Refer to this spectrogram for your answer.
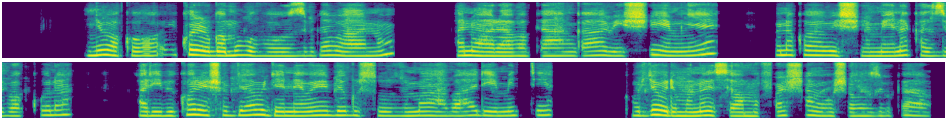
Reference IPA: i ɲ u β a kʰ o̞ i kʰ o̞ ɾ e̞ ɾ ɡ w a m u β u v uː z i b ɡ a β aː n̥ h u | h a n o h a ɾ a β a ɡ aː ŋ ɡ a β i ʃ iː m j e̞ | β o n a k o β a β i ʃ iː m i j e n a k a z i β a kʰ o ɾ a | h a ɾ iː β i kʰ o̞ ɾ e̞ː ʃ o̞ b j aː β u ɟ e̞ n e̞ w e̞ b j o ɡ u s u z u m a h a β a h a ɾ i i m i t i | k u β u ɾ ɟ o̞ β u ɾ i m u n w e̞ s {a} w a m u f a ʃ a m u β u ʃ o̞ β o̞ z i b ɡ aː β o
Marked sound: incorrect: e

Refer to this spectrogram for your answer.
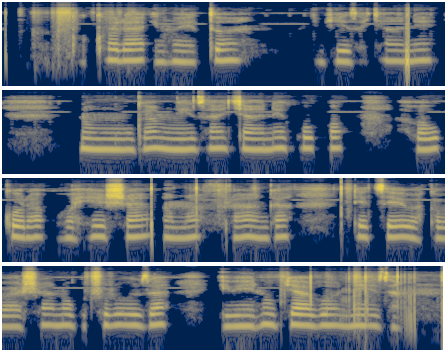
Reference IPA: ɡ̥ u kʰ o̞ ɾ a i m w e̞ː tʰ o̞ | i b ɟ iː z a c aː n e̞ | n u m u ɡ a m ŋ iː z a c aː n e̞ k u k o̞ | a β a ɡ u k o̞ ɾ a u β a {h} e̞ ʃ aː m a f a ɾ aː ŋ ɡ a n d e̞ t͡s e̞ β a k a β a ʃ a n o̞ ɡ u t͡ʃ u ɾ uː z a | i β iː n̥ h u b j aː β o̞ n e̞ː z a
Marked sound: correct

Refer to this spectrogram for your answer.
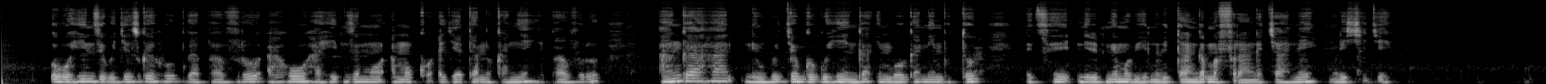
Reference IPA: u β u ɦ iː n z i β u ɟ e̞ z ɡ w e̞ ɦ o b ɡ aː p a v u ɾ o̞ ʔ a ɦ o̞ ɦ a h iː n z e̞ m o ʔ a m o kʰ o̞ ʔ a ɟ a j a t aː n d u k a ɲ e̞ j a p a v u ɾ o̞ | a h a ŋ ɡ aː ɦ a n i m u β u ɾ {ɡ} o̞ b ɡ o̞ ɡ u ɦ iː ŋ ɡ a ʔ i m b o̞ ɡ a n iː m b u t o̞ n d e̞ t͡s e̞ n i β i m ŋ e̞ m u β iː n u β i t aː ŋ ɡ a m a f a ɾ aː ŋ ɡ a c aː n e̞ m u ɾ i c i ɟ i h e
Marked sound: incorrect: ɟ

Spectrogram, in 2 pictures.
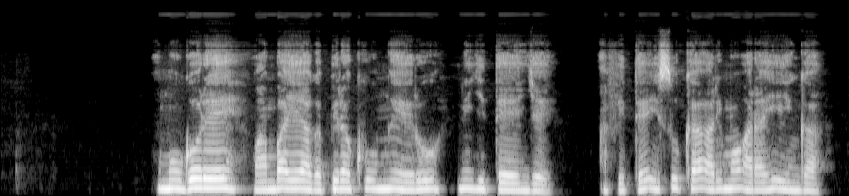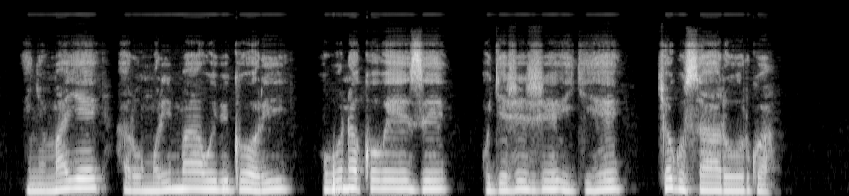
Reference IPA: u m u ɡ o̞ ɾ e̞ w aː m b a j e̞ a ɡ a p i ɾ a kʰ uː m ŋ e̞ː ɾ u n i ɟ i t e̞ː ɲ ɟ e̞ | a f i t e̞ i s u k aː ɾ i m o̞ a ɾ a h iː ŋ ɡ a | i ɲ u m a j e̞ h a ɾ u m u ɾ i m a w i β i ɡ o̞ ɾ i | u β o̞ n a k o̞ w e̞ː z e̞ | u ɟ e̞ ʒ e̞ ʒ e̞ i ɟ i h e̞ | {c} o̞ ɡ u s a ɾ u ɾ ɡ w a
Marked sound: correct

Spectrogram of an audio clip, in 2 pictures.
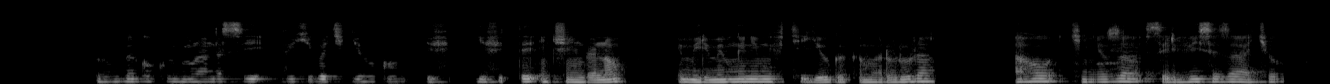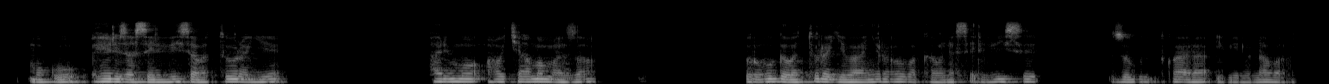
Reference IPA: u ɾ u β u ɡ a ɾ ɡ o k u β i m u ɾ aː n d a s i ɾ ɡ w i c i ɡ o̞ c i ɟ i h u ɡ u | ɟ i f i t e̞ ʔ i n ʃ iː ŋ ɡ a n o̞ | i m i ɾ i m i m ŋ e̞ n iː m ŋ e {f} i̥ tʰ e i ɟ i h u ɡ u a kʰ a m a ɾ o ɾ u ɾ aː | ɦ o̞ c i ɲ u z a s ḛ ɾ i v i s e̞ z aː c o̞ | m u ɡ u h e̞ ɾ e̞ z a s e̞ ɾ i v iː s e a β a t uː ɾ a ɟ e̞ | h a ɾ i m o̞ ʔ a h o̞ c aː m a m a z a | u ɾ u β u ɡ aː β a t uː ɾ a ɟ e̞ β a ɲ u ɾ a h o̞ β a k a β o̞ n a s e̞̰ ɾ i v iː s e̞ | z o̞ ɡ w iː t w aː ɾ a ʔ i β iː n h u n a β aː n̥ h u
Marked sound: correct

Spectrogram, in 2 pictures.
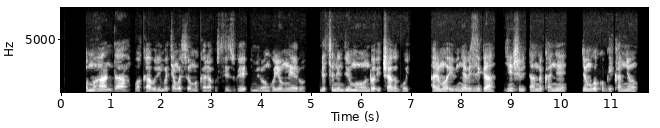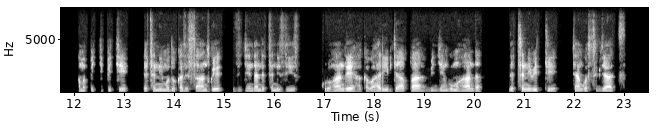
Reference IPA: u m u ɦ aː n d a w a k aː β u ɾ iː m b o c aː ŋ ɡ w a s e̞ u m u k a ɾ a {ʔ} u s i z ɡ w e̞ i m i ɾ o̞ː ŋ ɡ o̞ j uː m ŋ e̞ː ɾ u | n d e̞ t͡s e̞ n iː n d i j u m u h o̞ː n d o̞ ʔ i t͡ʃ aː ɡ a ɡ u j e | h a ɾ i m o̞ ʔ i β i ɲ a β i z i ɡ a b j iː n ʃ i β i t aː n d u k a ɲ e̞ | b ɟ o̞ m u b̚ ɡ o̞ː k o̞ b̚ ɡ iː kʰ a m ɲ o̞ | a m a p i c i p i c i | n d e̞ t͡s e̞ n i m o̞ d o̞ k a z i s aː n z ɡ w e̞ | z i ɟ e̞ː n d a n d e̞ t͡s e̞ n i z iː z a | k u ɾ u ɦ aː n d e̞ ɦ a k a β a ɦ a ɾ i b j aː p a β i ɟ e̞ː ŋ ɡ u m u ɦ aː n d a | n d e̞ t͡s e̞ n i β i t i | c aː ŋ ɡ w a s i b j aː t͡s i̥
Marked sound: correct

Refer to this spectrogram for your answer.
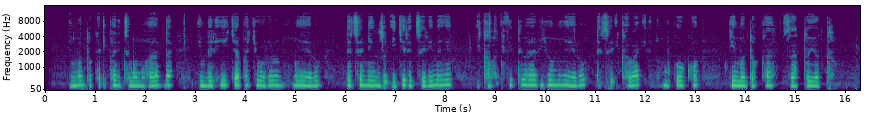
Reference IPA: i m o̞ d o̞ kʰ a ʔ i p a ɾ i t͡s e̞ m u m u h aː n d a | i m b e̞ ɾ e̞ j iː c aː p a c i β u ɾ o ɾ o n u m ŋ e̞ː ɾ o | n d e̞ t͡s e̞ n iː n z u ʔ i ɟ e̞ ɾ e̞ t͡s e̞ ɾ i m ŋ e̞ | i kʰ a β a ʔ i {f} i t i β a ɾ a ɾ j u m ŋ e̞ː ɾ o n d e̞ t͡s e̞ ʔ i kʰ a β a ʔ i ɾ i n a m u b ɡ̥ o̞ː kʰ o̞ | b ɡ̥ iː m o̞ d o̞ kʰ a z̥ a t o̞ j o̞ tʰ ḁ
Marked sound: correct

